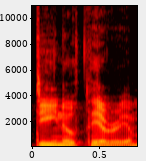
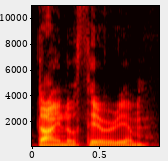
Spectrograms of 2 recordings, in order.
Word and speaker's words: Deinotherium: Not just any elephant, they are called in-game a Dinotherium, or Dinotherium. Kind of pronounced in the same way as Deinocheirus or Dinocheirus or Deinosuchus.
